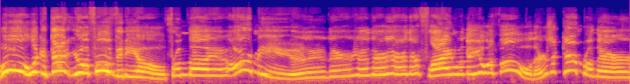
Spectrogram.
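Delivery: very high, squeaky, swooping mocking cartoon voice, "army" stretched. Mocking people excited about an army UFO video, in a Mickey Mouse voice. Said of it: "sound like you're doing a Mickey Mouse impression".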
